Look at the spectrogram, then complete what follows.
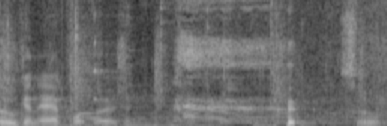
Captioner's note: laughs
